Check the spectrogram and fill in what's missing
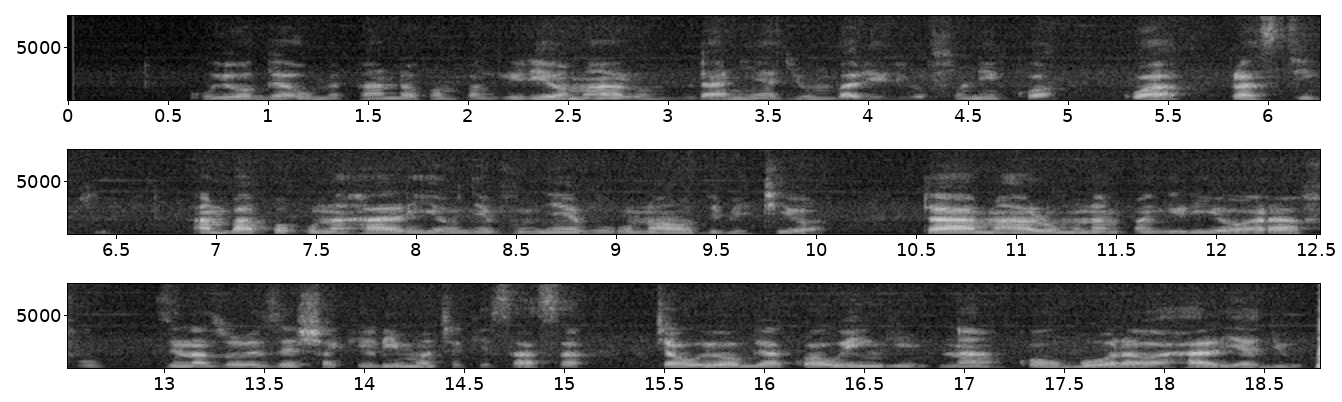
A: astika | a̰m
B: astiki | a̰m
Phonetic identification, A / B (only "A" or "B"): B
